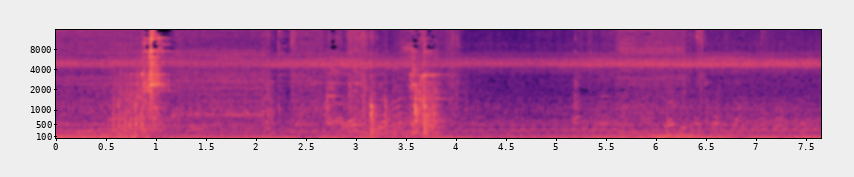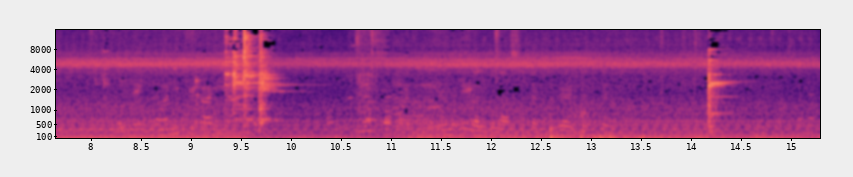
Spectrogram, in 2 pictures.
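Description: Metal clanks sharply now and then at the drill head.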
